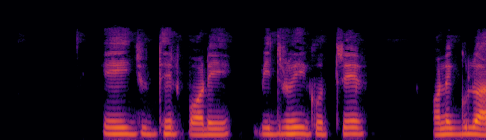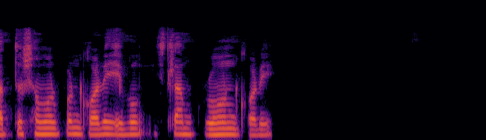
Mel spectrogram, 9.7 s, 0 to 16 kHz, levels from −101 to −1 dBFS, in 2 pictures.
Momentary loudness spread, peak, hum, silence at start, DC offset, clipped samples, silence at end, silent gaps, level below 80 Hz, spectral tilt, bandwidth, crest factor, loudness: 11 LU; -20 dBFS; none; 1.05 s; under 0.1%; under 0.1%; 2.15 s; 2.34-2.38 s, 2.44-2.50 s, 3.75-3.81 s, 4.10-4.31 s; -78 dBFS; -6 dB/octave; 7.6 kHz; 20 dB; -40 LUFS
